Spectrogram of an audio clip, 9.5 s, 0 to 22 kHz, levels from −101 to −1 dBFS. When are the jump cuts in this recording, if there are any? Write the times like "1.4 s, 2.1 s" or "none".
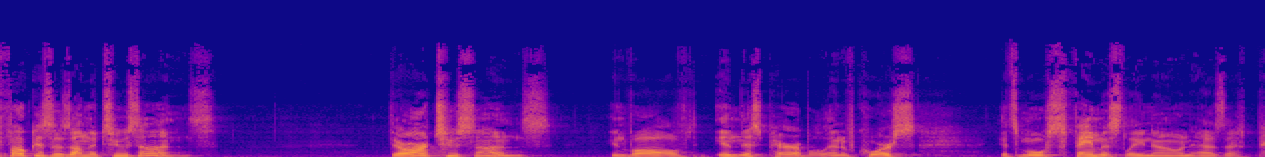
none

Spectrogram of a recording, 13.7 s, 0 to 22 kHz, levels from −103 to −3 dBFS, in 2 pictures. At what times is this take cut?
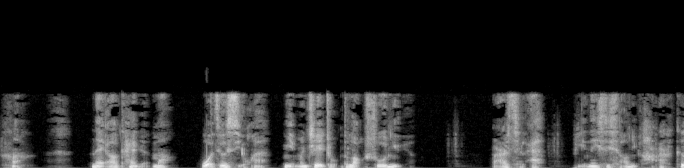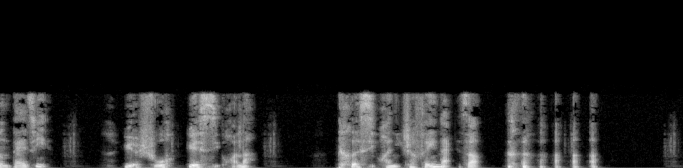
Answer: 1.8 s

